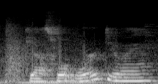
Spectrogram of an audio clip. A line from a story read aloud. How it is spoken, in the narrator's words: she cooed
